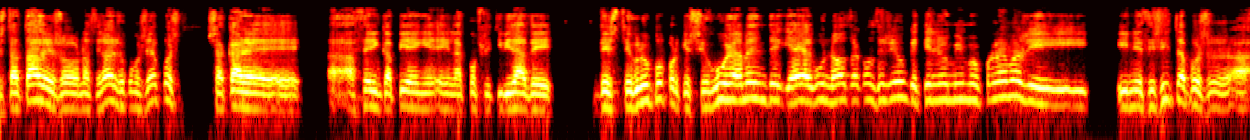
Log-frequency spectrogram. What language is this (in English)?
Spanish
